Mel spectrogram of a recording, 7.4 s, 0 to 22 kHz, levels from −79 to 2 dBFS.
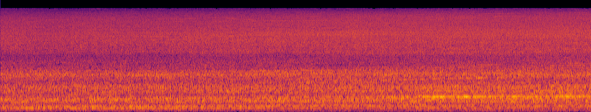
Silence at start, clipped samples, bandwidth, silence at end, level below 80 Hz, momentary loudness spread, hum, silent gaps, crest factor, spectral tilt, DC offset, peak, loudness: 0 s; under 0.1%; 16 kHz; 0 s; -46 dBFS; 3 LU; none; none; 14 dB; -2 dB/octave; under 0.1%; -2 dBFS; -15 LUFS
